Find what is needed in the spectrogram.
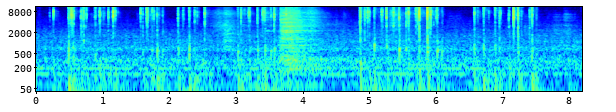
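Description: Typing on a computer keyboard: an irregular run of key clicks, with a brief hiss about four seconds in, over a faint steady low hum.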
